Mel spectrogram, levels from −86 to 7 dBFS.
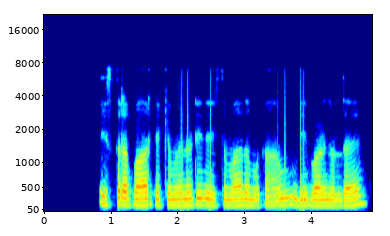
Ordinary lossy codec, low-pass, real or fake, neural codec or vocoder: Opus, 32 kbps; 7.2 kHz; real; none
